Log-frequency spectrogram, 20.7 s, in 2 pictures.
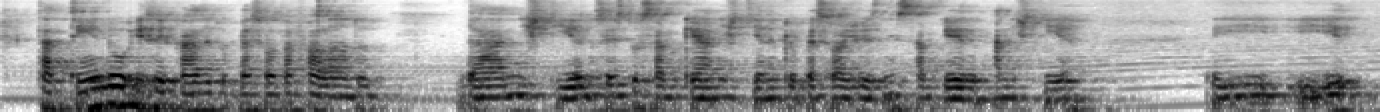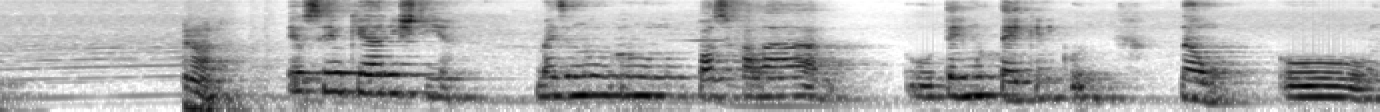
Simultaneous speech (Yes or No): No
